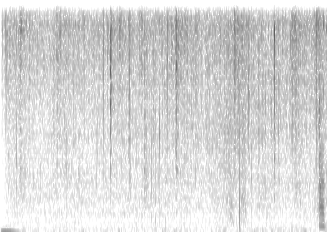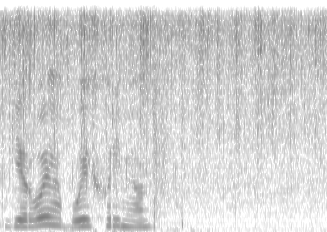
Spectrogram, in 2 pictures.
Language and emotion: Russian, neutral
